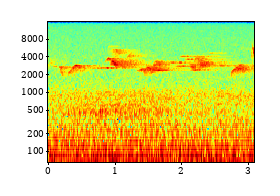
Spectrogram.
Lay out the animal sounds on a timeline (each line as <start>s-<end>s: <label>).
0.0s-3.1s: Red-eyed Vireo (Vireo olivaceus)
0.0s-3.1s: Scarlet Tanager (Piranga olivacea)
